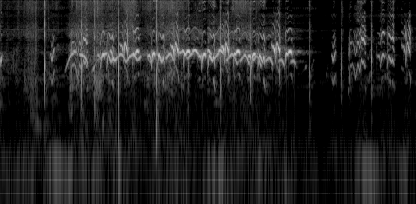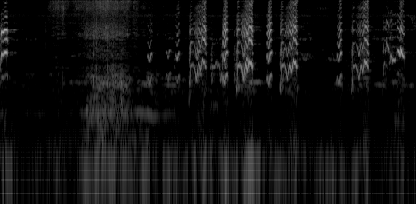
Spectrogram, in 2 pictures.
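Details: Sooty-headed bulbul calling in the wild while a young lure bird is tested: a dense burst of chattering, warbled notes, then scattered short sharp chirps and bright twittering phrases separated by brief pauses.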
